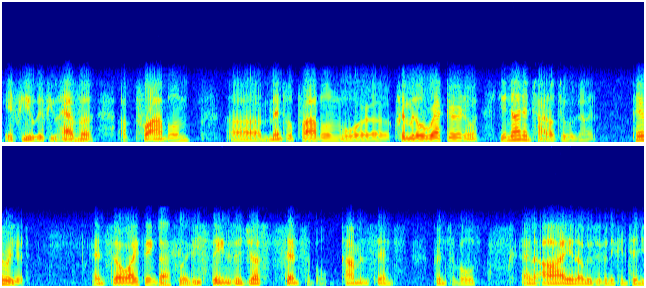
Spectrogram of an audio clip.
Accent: New York, United States; You know, growing up in New York, as I did, and living in New York, it's a whole different world out there from the rest of the country.

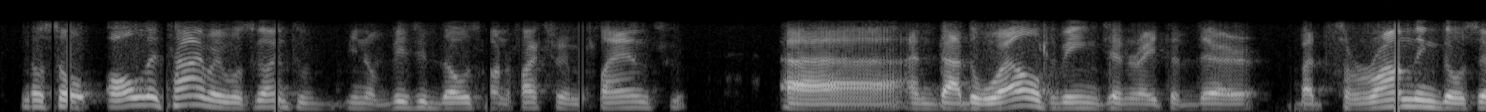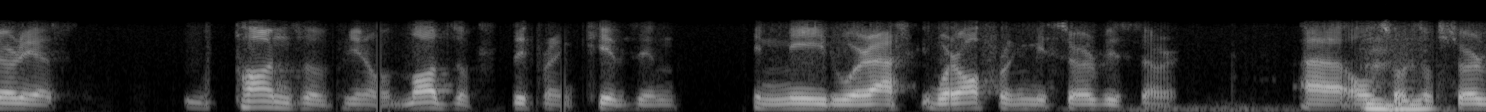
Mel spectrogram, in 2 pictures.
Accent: Barcelona, Catalonia, Spain; English is a second language; moved away as an adult; also born or lived in Mexico City; So although I am originally from Barcelona, as you said in the introduction, I was already in 2001. I moved from Europe to the Americas, actually to Latin America. So I was in Mexico City.

